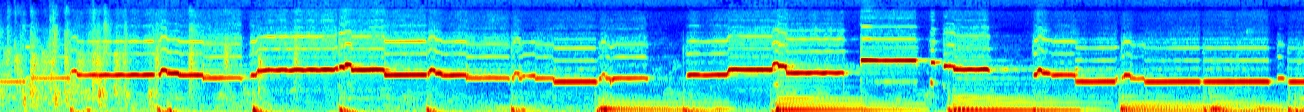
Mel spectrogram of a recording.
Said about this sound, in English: Breaking from the rock and roll tradition, going a little, traditional fiddle music. You can stomp your foot to this one.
